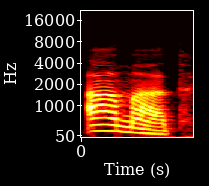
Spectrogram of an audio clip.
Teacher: en fonética conoce con el nombre técnico de vocal abierta anterior no redondeada todos la conocemos como la letra a la suena como en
